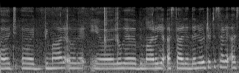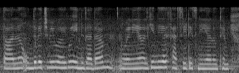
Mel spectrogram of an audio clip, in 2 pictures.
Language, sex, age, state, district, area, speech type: Dogri, female, 18-30, Jammu and Kashmir, Jammu, rural, spontaneous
